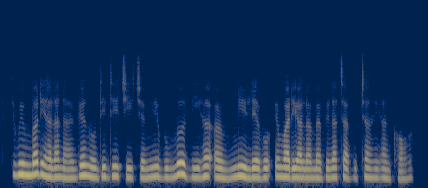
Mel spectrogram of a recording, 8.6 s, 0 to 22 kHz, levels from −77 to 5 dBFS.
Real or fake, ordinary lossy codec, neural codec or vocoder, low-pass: fake; none; codec, 16 kHz, 0.2 kbps, FocalCodec; none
